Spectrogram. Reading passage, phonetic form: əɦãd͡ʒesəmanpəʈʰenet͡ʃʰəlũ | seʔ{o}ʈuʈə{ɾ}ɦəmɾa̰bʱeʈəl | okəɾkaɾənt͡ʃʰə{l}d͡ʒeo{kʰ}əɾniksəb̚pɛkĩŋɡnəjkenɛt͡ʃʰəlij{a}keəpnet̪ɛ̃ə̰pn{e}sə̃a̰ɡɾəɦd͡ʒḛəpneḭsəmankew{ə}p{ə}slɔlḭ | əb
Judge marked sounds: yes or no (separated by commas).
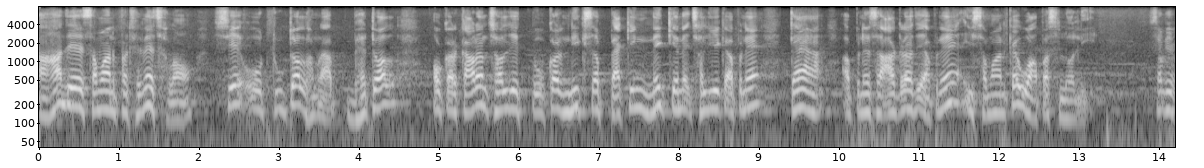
yes, no, yes, no, no, yes, no, yes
